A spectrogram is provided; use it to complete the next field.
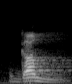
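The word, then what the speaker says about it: गं: For the Ganesha mantra to empower the mantra, that syllable is called Gam. Gakaraha Purva Rupam. There is Gakara. Akaro Madhyama Rupam. Akara is added to it, then it becomes Ga.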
